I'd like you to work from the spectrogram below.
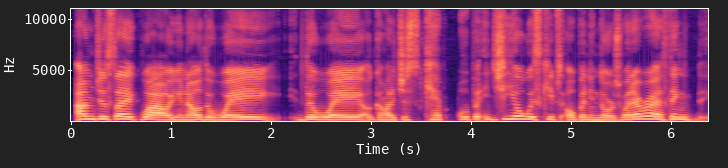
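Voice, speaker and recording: A Peruvian woman in her twenties, a singer and worship leader, chats casually as an interview guest, sounding earnest and upbeat while dropping lots of "like"s. Her smooth voice is a little high, with fairly even intonation and a moderate pace. The recording is clean studio sound with no echo.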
